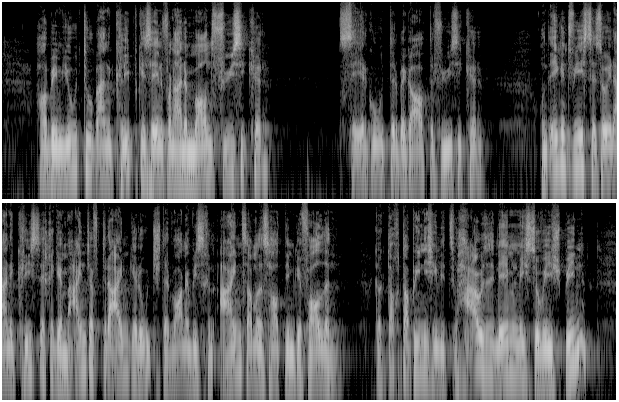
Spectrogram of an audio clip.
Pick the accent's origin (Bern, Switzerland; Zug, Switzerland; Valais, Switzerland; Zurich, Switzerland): Zug, Switzerland; Ich bin ja in Zug groß geworden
